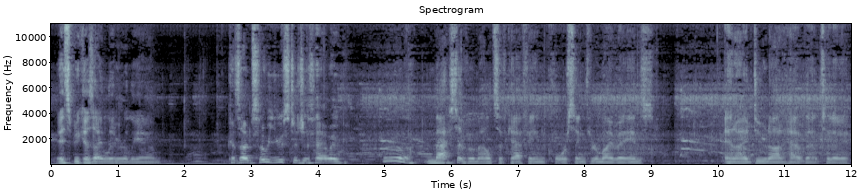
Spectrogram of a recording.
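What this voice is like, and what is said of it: Tired-sounding voice. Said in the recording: “I sound pretty tired”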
